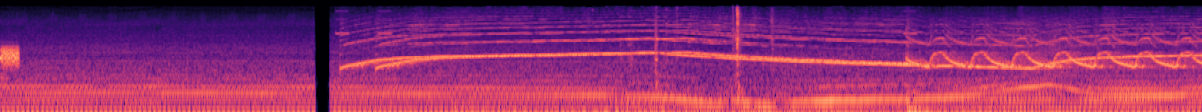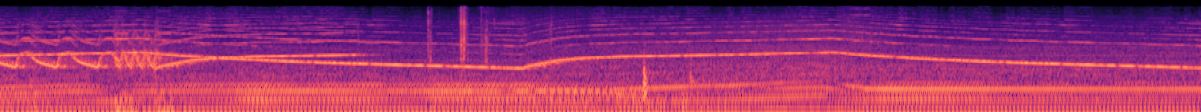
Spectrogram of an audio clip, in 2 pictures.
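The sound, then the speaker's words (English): A loud emergency siren wails up and down, briefly switching to a rapid yelping pattern before returning to long sweeping wails over a low engine rumble. “Single siren use for low priority.”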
